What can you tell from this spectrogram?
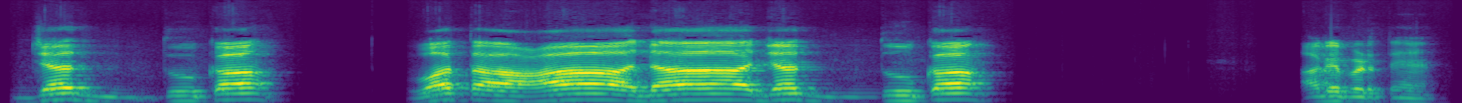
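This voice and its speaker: A man leads a recitation lesson, stretching each letter and syllable at a very slow pace before switching to brisk asides. His voice sits a little high. The recording sounds dull and lo-fi. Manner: slow drawn-out letter spelling, then quick explanations; repeats "theek hai" often. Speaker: Quran recitation teacher.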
